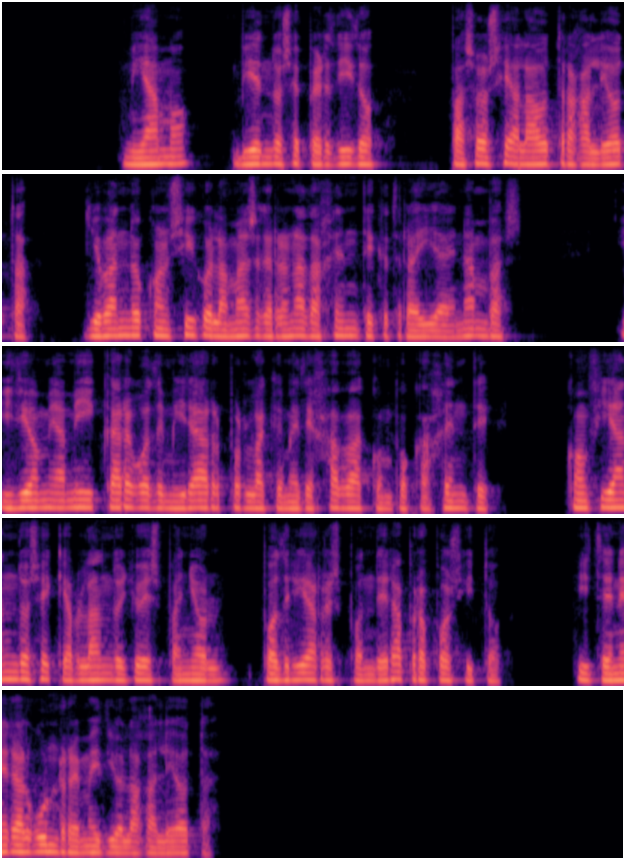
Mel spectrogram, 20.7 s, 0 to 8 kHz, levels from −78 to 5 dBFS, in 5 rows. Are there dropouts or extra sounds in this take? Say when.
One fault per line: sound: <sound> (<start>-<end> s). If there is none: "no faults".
no faults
